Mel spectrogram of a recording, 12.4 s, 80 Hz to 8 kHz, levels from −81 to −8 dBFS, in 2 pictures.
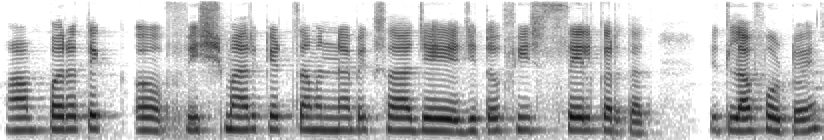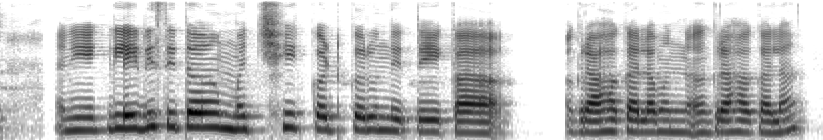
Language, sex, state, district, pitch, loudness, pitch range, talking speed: Marathi, female, Maharashtra, Chandrapur, 225 Hz, -20 LUFS, 205-235 Hz, 130 wpm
